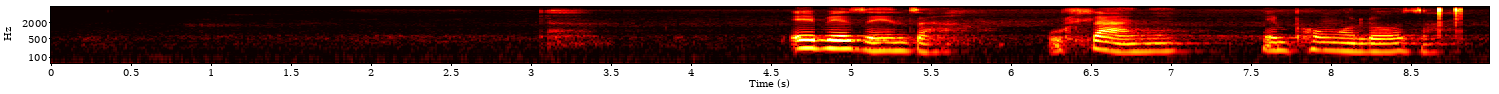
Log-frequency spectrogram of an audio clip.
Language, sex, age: Zulu, female, 20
